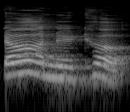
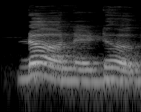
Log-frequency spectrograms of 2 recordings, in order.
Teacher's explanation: ટ અને ઠ અઘોષ, ડ અને ઢ ઘોષ, તેમજ ટ અને ડ એ અલ્પપ્રાણ વ્યંજનો છે અને ઠ અને ઢ એ મહાપ્રાણ વ્યંજનો છે.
